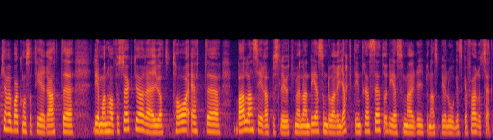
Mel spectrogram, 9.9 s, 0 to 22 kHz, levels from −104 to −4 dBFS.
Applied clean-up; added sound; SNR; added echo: none; none; none; none.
